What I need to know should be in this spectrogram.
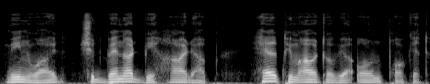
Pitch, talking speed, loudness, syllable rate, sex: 100 Hz, 180 wpm, -17 LUFS, 4.9 syllables/s, male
